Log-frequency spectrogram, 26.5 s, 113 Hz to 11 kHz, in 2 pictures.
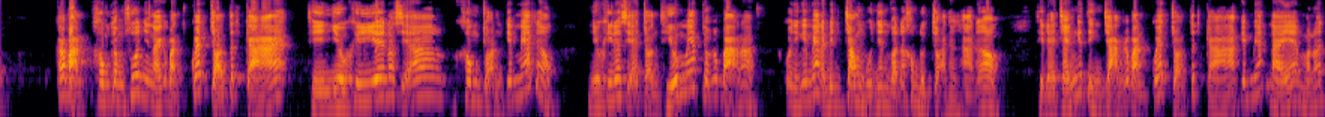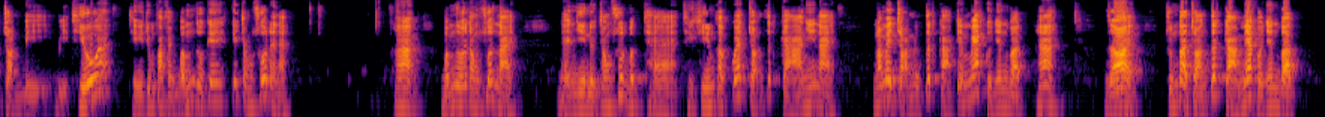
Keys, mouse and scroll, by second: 1.8 click, 2.6 c, 6.0 click, 7.6 c, 7.9-10.1 scroll up 3, 10.9-12.3 scroll down 4, 12.3 click, 14.3 c, 16.3 click, 17.2 click, 17.8 click, 18.2 click, 18.3 c, 20.2 click, 21.6 c.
